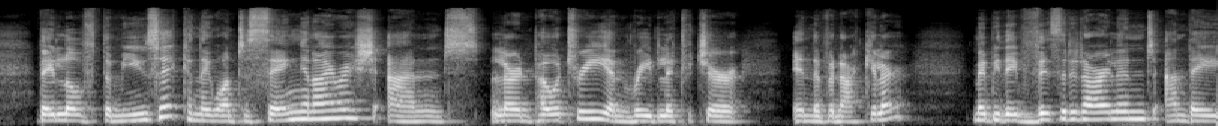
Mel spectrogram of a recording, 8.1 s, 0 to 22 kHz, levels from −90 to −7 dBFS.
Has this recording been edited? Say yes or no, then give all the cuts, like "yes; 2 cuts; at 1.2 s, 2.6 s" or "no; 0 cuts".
yes; 1 cut; at 3.3 s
